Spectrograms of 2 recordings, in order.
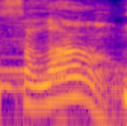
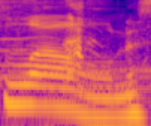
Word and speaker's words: Sloan: You said Salon? – Salon. – It's Sloan. – Sloan. – It's there's no B. There's okay. – No, you're adding an extra syllable. It's Sloan.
